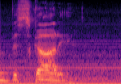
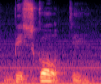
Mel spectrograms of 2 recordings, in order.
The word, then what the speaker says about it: biscotti: biscotti yeah I hear a lot of Americans say can I have a biscotti incorrect be sculpted and that means cookies plural be sculpt not biscotti okay be scored the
